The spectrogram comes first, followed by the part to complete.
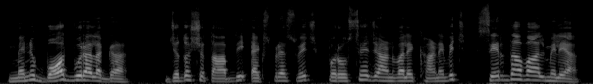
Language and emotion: Punjabi, disgusted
